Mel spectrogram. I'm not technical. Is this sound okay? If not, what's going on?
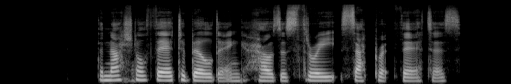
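No. At 4.59 s the speech jumps ahead. These are compressed frames skipped: about 0.15 seconds of missing audio was never played.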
